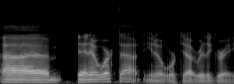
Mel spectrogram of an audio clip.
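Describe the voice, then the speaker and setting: A very clean, completely silent recording with typical pitch movement. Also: man. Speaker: rock band singer and songwriter. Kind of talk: casual explanation of a song. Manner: hesitant, many fillers.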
